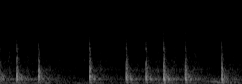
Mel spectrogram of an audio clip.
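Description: Chalk writing on a blackboard: an irregular run of about a dozen quick taps and short strokes as the chalk forms the letters.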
